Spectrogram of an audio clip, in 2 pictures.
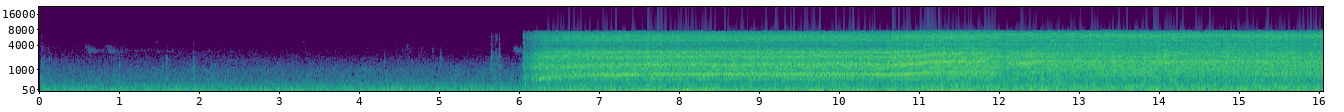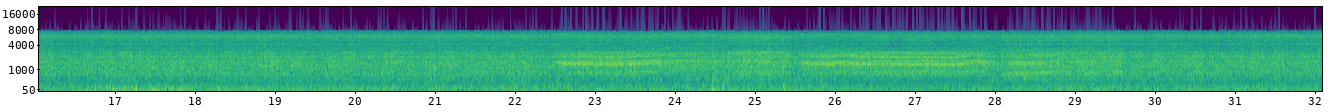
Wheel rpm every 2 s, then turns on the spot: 0, 0, 0, 110, 160, 190, 230, 230, 230, 230, 230, 220, 230, 210, 220, 230.
none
